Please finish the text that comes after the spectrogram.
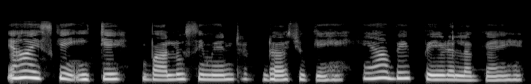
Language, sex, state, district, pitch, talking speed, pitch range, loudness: Hindi, female, Bihar, Saran, 230 Hz, 145 wpm, 210-260 Hz, -17 LUFS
